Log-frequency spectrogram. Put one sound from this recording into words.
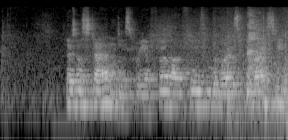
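A young woman speaks calmly through a microphone.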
